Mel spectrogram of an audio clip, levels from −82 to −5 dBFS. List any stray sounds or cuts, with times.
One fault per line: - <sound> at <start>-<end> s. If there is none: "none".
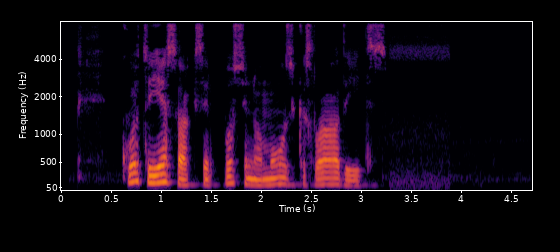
none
